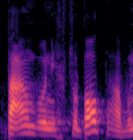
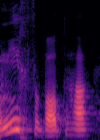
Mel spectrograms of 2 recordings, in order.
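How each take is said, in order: First: Said in the usual way. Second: "ich" picked out above "verboten"; stress on ICH. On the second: Shown as a demonstration. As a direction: punch the word "ich". („ich“ deutlich betont) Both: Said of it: "Die Betonung liegt auf der Ich-Botschaft".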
